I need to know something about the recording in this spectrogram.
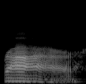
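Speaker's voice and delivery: low, soft "rawr"; half-hearted little troll roar; playful monster growl. Pretend. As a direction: growl gently like a toy monster. Voicing the painted troll figure.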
